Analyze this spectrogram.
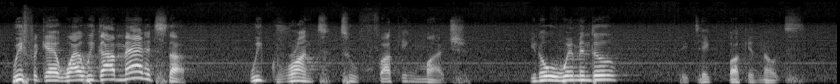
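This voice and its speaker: Over noticeable background noise, a high-pitched man speaks fairly slowly in an animated tone, with very wide pitch swings, big swings in loudness, and long, frequent pauses. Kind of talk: stand-up comedy set. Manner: animated, punchy storyteller with crowd-work asides; profane and excitable, exaggerated bits.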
